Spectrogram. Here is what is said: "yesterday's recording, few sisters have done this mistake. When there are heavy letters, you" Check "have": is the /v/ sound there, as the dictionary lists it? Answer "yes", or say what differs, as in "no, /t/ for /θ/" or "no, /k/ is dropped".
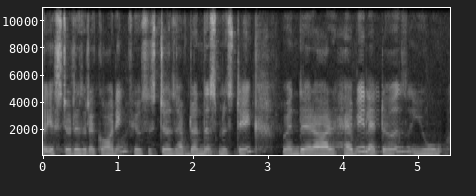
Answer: yes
